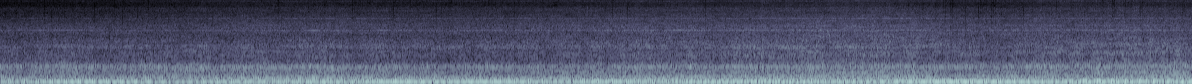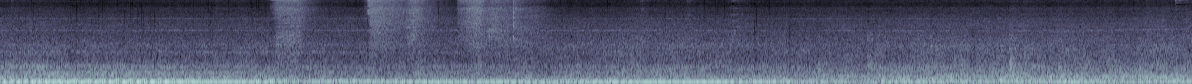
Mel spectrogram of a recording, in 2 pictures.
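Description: Diesel locomotive engine running with a steady low drone as it hauls passenger coaches slowly past. About two-thirds of the way through come three short hisses of air, typical of the train's air brakes.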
